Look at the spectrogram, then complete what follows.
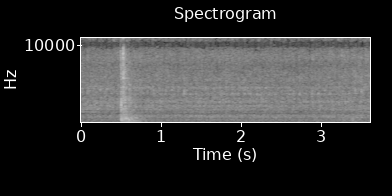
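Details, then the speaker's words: Toyota 80 Series Land Cruiser (FJ80) after fixing a power steering pump whine: steady, even idle with no whine, even when steering is moved; one brief thump near the start. "for a bit [Applause] much better and if we actually move it around no more noise that's how you do it guys thanks for watching"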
